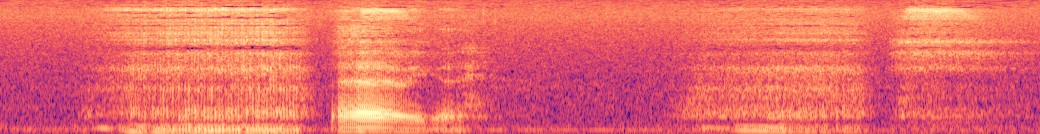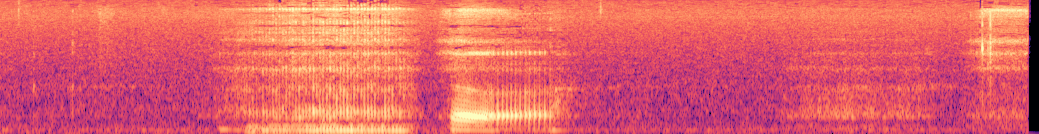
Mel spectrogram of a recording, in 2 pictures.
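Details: Person sleeping in a shared room: loud, rattling snores on each breath in, quieter breaths out, about two cycles in ten seconds; snoring.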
